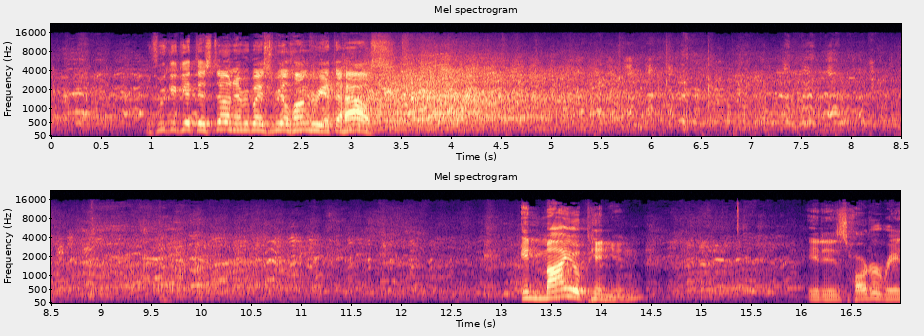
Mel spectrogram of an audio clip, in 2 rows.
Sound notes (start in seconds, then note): 3.4 laughter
